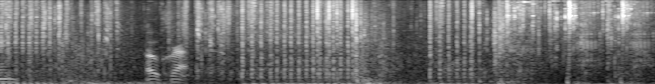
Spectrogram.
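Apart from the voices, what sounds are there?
gunfire in the video game Call of Duty: Advanced Warfare, Exo Survival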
